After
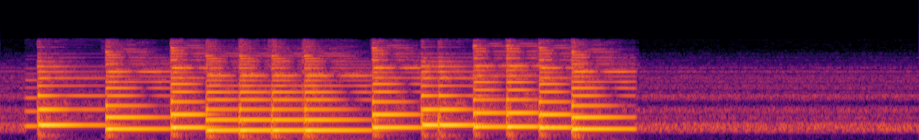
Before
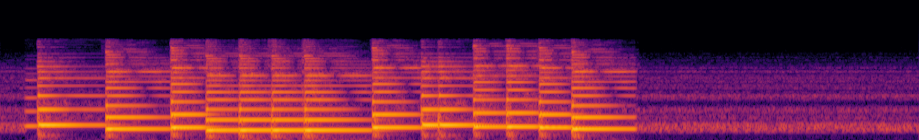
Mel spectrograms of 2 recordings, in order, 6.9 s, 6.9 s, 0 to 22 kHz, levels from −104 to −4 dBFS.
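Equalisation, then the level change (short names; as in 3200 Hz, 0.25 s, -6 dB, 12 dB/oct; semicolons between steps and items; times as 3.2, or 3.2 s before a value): low shelf 490 Hz -4 dB; +7.0 dB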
